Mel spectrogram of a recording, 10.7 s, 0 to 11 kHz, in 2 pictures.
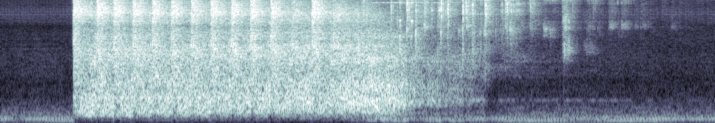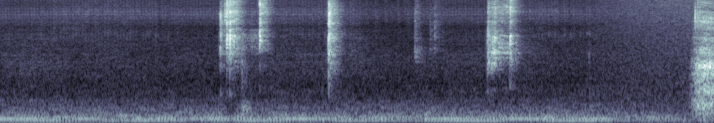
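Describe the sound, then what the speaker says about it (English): Atlas Gunworks Athena 2011-style pistol fired in a rapid magazine dump at a range, a dense, loud burst of shots about three seconds long, followed by ringing, brass tinkling and scattered clicks. "going to load up one of these magazines and just simply shoot this gun as fast as I possibly can"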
